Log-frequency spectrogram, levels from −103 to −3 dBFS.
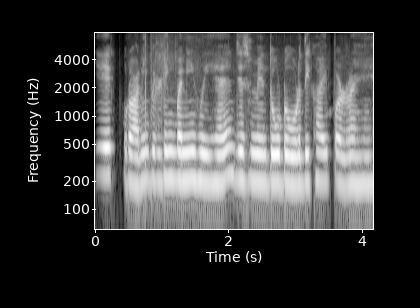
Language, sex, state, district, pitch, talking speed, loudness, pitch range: Hindi, female, Uttar Pradesh, Lalitpur, 195 Hz, 185 wpm, -15 LUFS, 190-205 Hz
